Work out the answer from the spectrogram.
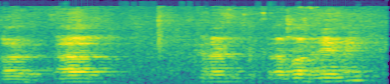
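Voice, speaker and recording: A man with a booming voice asking a question at an academic symposium, politely self-deprecating and a little halting. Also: fairly even intonation, fairly bright tone. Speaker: audience member asking a question. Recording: echoey, noisy hall from far off.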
